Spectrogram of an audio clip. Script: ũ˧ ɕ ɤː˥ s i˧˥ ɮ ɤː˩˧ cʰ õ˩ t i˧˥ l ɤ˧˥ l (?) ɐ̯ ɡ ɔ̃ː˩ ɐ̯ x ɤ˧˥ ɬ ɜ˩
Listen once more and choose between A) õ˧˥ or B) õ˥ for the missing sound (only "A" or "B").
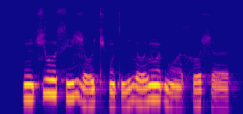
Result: B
